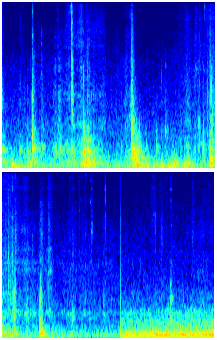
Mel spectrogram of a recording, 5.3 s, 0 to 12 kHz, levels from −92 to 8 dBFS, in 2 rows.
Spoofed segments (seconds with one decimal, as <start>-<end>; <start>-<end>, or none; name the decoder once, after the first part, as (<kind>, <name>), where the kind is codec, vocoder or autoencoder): none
